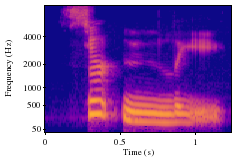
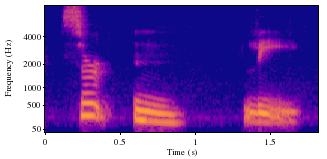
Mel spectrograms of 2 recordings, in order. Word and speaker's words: certainly: sound a little longer certainly the same as beaten cert the tongue goes up to the t position but you hold it there for the noise certainly certainly and the same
